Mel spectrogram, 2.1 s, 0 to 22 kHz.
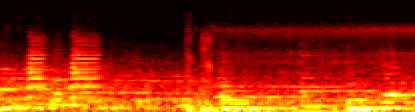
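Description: Two short car-horn toots from a Hyundai IONIQ 5 pulling up, in the first half second, over background music.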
